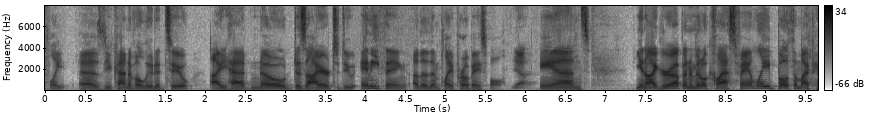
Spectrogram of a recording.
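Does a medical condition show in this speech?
No.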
